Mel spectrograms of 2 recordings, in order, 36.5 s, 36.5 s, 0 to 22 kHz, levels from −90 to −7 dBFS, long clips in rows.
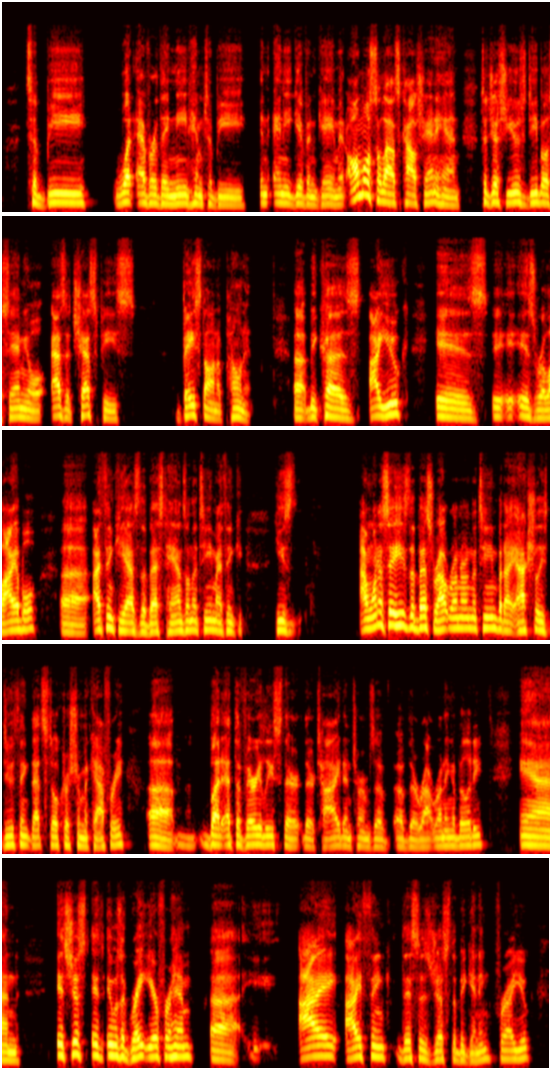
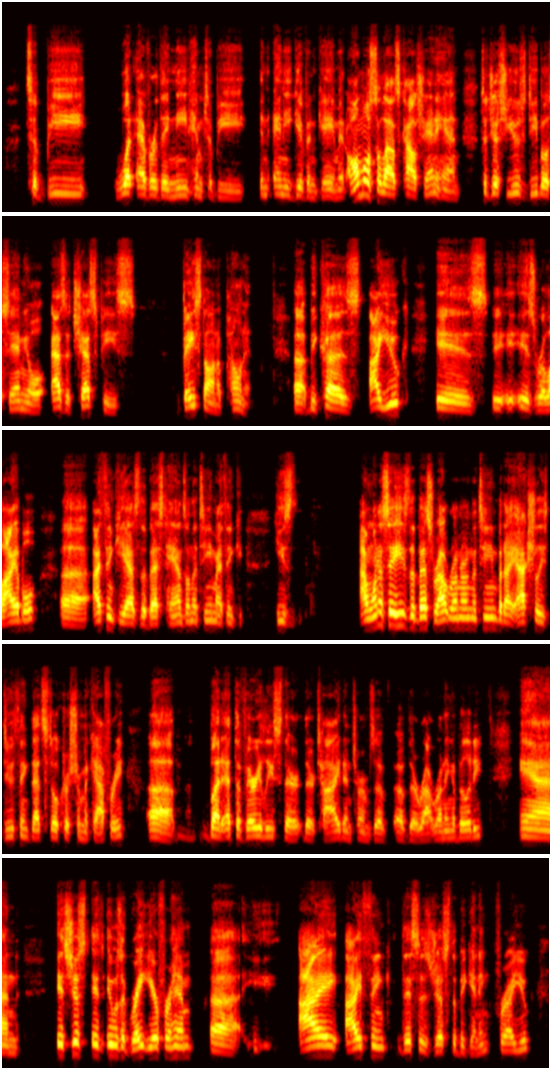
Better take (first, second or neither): first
